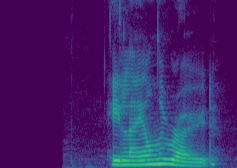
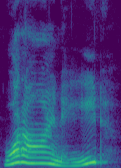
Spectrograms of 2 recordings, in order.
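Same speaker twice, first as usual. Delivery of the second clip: grumbling wolf; 6 semitones higher, 6 dB louder, slower than usual. Acted. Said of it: "grumbled Lou".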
